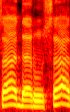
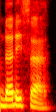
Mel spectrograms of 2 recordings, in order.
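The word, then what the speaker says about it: دَرَسَ: atau ini darosa atau Darisa darosa darosa Kenapa darosa bukan darusa bukan Darisa bisa enggak kita baca Darisa H bisa enggak kita baca dari Darisa gini anya tidak bisa darosa itu selalu darosa tahunya dari mana dari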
